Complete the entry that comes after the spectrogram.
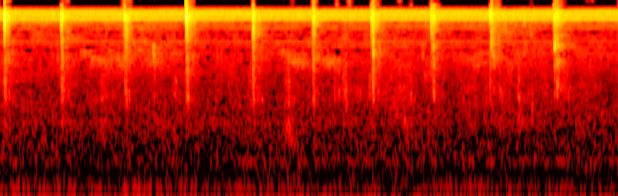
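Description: Chewing of crispy battered fried tofu stuffed with meatball: short, sharp crunches at an even pace, about three every two seconds.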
